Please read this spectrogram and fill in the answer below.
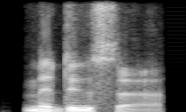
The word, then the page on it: medusa: British English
